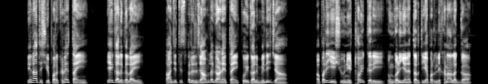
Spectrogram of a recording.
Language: Kangri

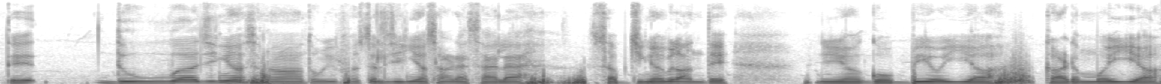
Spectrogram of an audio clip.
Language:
Dogri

